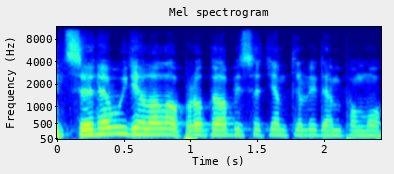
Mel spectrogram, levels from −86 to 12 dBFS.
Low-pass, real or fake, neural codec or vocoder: 10.8 kHz; fake; codec, 16 kHz in and 24 kHz out, 0.6 kbps, FocalCodec, streaming, 2048 codes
